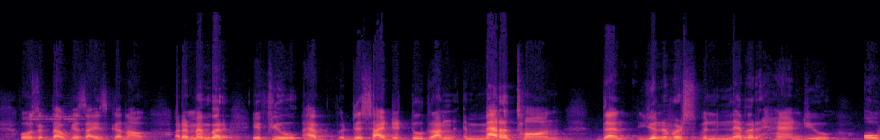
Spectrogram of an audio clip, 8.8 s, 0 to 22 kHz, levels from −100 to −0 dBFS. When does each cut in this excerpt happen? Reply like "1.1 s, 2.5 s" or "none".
none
